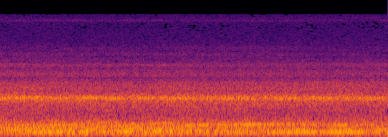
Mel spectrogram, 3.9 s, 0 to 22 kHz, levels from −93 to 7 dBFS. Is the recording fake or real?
real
